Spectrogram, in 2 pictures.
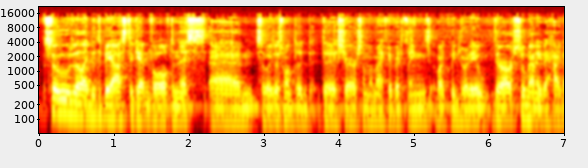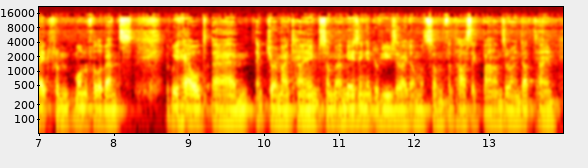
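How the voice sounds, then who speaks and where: A man's voice: a bass voice, little pitch movement, a little fast, a little mellow. A man in his late thirties reminiscing in a recorded message, a little hesitantly. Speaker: former student radio head of music.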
